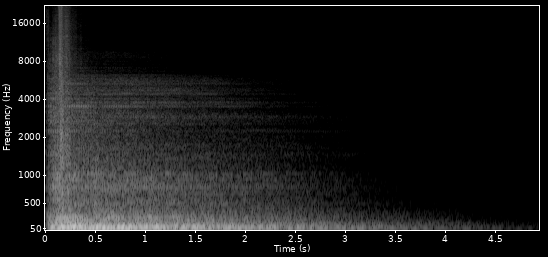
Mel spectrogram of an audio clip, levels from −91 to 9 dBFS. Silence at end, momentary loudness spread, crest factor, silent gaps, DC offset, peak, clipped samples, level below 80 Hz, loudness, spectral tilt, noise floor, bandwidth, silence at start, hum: 1.75 s; 22 LU; 18 dB; none; under 0.1%; -12 dBFS; under 0.1%; -32 dBFS; -29 LUFS; -7 dB/octave; -77 dBFS; over 20 kHz; 0 s; none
